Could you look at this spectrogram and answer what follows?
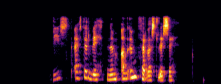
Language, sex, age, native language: Icelandic, female, 30-39, Icelandic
